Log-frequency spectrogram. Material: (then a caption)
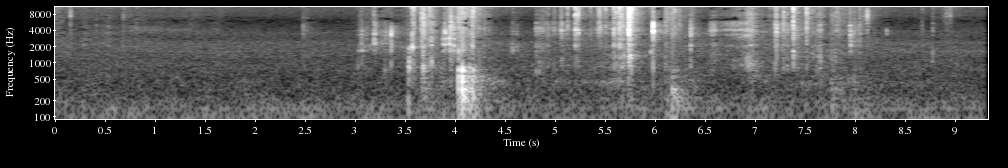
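Soap. A metal blade carves curls off a blue and cream bar of soap. After about three seconds of near silence, bursts of crisp, bright scraping and shaving noise come in quick, uneven strokes, with little low end, before fading quiet at the close.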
